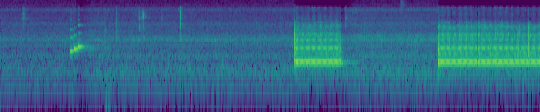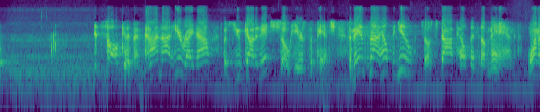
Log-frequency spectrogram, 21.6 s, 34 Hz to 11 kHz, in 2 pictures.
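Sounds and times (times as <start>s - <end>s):
phone ringback tones over a speakerphone: 1.4s - 1.8s, 5.9s - 6.9s, 8.8s - 10.8s
speech: 13.6s - 21.6s.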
